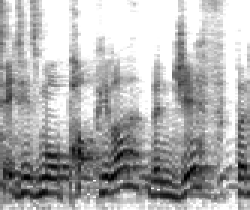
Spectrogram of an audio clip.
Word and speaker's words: gif: settled i thought that gif with a hard g had one but apparently not it is more popular than jif but it's not a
